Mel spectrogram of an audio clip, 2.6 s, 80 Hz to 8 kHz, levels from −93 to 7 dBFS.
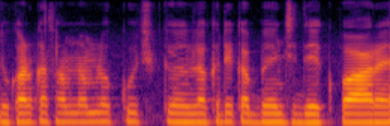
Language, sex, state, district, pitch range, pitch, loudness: Hindi, male, Maharashtra, Washim, 150-155 Hz, 155 Hz, -21 LUFS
